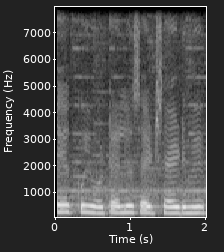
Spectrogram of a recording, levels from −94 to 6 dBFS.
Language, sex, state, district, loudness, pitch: Hindi, female, Uttar Pradesh, Shamli, -11 LUFS, 230 Hz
